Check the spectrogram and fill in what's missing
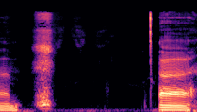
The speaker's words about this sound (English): So I'm genuinely tired. I think that might be a real yawn.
